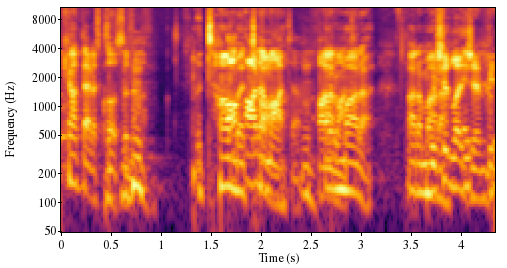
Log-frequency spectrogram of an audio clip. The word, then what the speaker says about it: Automata: Okay, Nier Autonoma? I gotta say it right or Jim's gonna like... No, that's close. I would count that as close enough. Automata.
